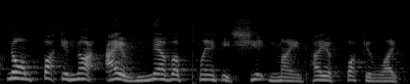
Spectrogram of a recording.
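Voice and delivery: usual speaking voice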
